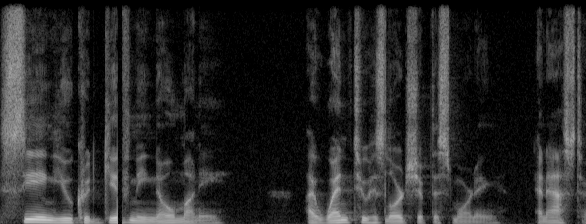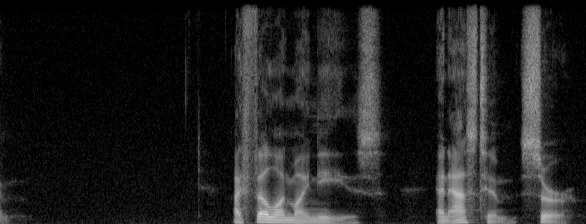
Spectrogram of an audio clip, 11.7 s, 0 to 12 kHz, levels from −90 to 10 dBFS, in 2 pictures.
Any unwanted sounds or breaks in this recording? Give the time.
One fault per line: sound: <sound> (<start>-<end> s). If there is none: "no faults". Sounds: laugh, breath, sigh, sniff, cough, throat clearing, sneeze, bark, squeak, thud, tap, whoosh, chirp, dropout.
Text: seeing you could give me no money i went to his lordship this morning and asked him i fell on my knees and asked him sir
sound: dropout (1.2-1.2 s)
